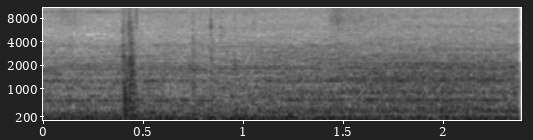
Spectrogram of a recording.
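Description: Steady low roar of the propane burner heating the crawfish boiler toward a rolling boil, with one short click about half a second in.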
